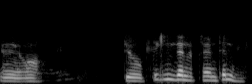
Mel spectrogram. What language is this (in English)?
Nepali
